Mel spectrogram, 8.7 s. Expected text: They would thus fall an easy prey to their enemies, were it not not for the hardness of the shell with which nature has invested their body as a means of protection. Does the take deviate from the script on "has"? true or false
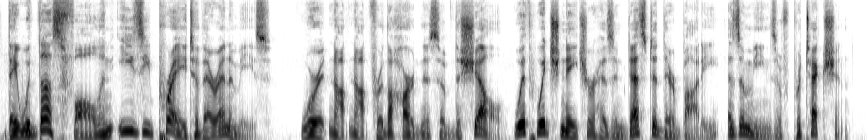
false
